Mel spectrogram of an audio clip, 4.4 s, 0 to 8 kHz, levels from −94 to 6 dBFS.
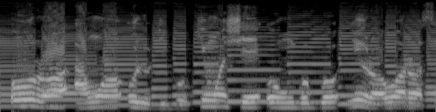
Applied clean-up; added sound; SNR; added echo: none; Wind instrument, woodwind instrument; 11 dB; none.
